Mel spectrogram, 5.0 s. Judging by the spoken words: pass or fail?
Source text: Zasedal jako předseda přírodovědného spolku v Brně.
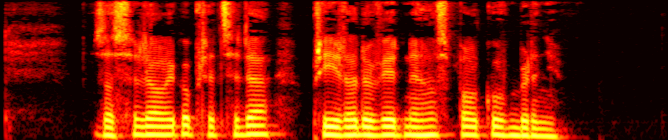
pass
